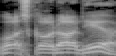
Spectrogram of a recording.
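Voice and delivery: put-on voice with Scottish accent. Describing their dog's first reaction, voicing Arlo in Scottish accent. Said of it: "He said in his Scottish accent".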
